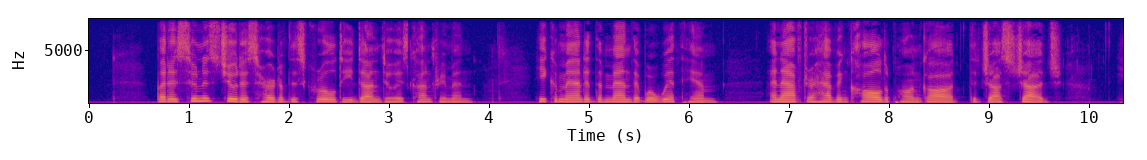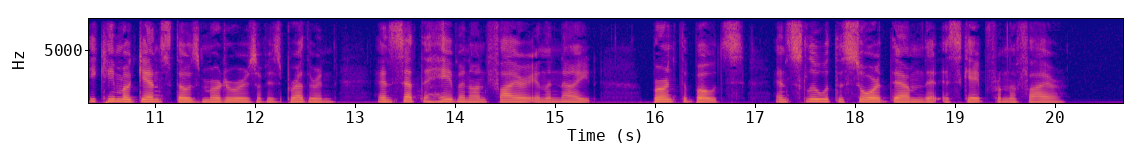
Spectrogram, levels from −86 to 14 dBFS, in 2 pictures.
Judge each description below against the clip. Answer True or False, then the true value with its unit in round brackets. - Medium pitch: True (175 Hz)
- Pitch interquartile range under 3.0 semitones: True (2.5 semitones)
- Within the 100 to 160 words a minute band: False (185 wpm)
